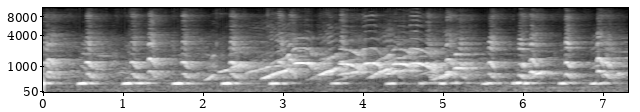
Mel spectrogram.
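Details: Siamang in a zoo enclosure communicating with separated companions: evenly spaced low booms with short rising whoops, swelling into a tangled burst of ascending calls, then back to the steady boom-and-whoop rhythm.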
